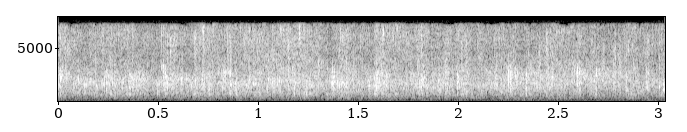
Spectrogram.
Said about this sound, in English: Give him a good clap offering in.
